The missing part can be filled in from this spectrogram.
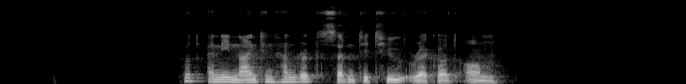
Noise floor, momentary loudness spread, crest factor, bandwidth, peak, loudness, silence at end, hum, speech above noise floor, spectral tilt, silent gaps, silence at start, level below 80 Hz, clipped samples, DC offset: -84 dBFS; 10 LU; 20 dB; 13.5 kHz; -4 dBFS; -22 LUFS; 1.9 s; none; 63 dB; -8 dB/octave; none; 1.85 s; -56 dBFS; under 0.1%; under 0.1%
